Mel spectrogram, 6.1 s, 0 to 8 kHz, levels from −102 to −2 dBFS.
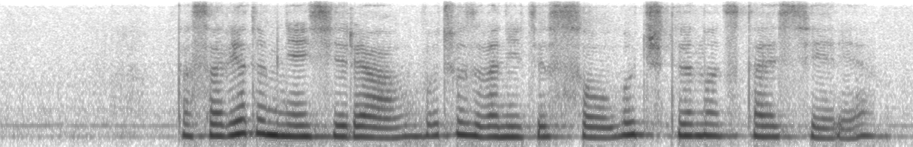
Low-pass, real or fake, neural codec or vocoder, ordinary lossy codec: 7.2 kHz; fake; codec, 16 kHz in and 24 kHz out, 1 kbps, XY-Tokenizer; Opus, 16 kbps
